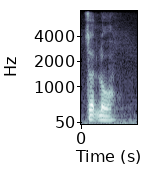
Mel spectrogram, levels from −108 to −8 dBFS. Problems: none marked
